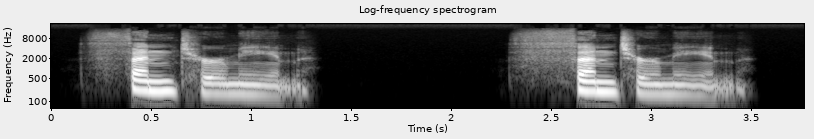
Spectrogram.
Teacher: emphasize the first syllable which is Fen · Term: emphasis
